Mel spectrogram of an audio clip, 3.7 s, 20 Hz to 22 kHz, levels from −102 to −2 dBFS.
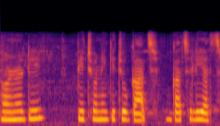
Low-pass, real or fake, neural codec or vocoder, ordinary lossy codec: none; real; none; none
